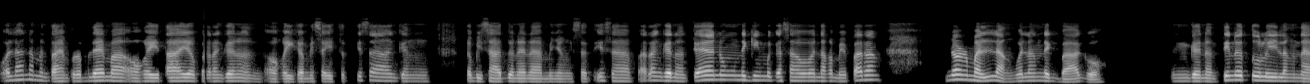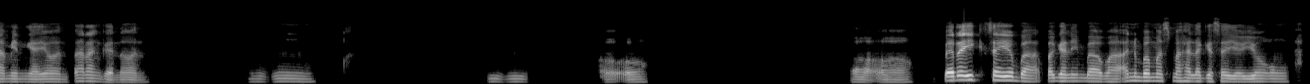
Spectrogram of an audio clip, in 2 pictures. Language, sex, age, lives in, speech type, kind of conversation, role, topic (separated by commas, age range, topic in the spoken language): Filipino, male, 35-39, Philippines, conversation, unstructured, none, Paano mo malalaman kung totoo ang pagmamahal ng isang tao?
